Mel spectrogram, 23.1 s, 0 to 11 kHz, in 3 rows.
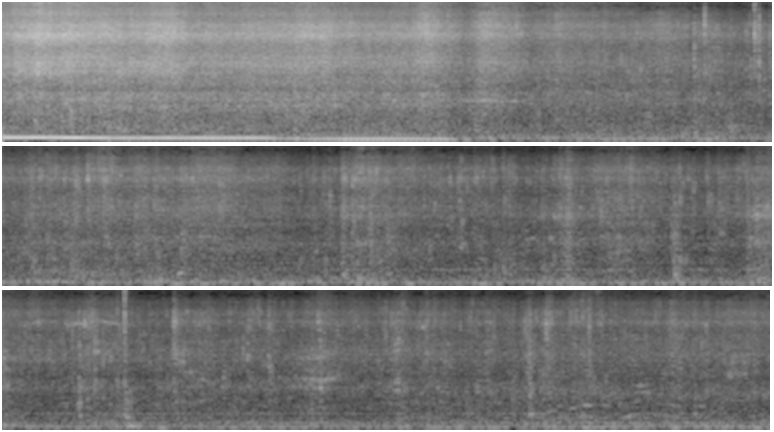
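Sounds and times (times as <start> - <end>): wind buffeting microphone: 0.0 - 8.4
steady low rumble: 0.0 - 11.0, 16.8 - 23.0
water rushing past hull: 0.0 - 23.0.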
